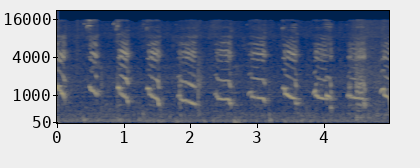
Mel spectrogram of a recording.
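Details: Taco, a male Border Collie puppy with a chocolate smooth coat, gives a steady run of high, thin whimpers. Each cry slides downward, about ten of them in five seconds, over a quiet low hum in the background.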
